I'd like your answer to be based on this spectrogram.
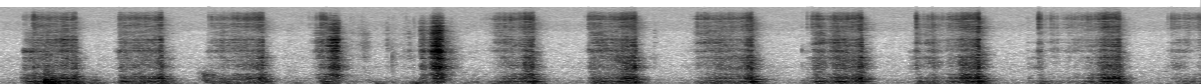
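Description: A curette scrapes the grooved surface of a solid dome of green kinetic sand held in a gloved hand. Each stroke makes a dry, grainy rasp with soft low thumps and a bright hiss. The scrapes repeat unevenly with short silent gaps between them.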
